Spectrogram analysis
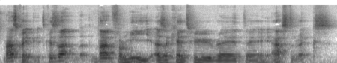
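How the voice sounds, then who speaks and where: A man's voice: lowish voice, very animated, unhurried, vocal fry, echoey room. A man co-hosting a casual film commentary chat, joking and laughing often. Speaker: podcast co-host.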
